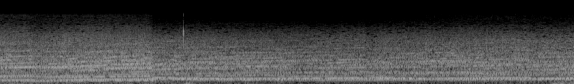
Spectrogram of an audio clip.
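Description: RX2 rallycross race cars racing at Lydden Hill, a loud sustained engine drone with shifting revs and a gear change partway through, the pack roaring close and continuous.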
